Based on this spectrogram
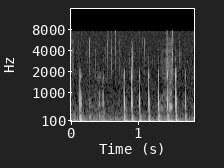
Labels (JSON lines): {"label": "biophony, knock", "recorder": "SoundTrap 300"}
